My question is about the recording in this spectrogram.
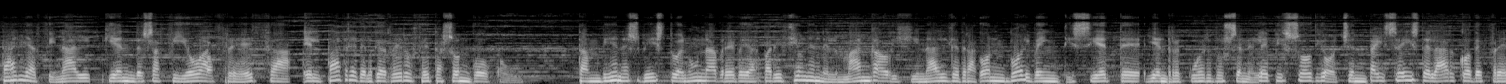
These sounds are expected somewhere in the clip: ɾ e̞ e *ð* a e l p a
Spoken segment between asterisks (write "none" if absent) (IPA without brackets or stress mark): θ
